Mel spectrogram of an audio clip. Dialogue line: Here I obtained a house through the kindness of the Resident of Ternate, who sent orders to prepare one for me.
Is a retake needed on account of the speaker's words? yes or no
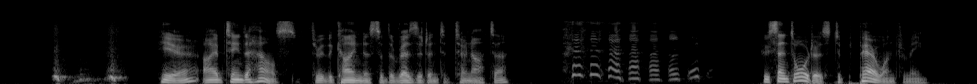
no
